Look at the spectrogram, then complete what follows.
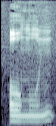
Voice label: "oumuhn", Cantonese

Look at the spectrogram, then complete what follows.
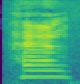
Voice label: "heung", chinese

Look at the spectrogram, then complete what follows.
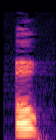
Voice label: "uk", Chinese

